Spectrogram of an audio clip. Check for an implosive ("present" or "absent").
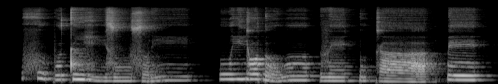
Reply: present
